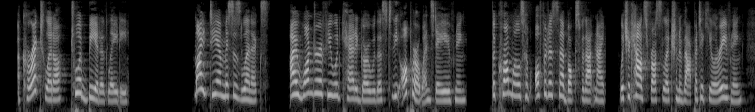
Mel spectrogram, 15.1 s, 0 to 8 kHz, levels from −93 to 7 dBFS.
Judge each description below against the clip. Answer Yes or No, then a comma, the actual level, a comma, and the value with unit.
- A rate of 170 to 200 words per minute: Yes, average, 180 wpm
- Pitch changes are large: Yes, wide, 6.9 semitones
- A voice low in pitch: No, high, 245 Hz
